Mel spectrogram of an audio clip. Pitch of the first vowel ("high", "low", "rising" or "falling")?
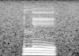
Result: low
